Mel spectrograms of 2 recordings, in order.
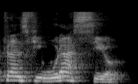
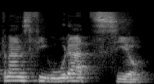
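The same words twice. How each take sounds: First: The t before the ending sounds like an s. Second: The t before the ending sounds like ts. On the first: The speaker calls it wrong. "Cuidado que no es transfiguratio, no es la C" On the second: The speaker calls it right. "En la pronunciación eclesiástica ... es una T S"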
